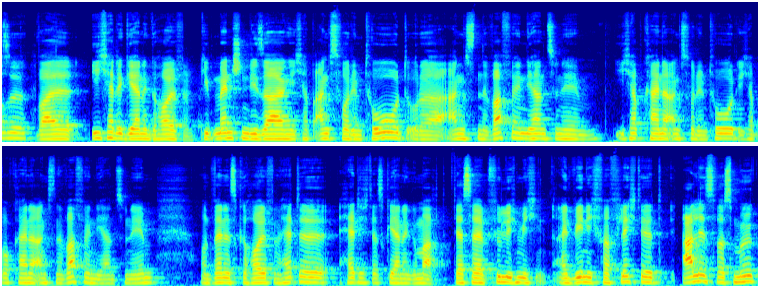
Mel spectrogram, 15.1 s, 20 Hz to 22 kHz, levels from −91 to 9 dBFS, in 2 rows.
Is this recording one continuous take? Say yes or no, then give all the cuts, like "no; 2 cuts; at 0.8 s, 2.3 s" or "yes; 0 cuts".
yes; 0 cuts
